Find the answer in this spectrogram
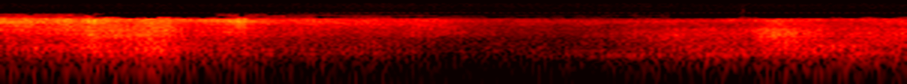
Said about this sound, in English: Here's the first one. And you can kind of hear the airplane coming in over the top of this home. Looks like their backyard.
